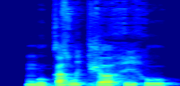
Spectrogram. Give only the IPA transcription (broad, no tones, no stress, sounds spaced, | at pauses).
m uː k a z w i k ʒ ɐː h i h u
